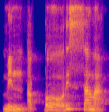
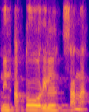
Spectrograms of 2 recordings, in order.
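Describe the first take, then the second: First: The l merges into a doubled s sound. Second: The l is clearly pronounced before the s. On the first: The speaker calls it right. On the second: The speaker calls it wrong. "tidak tidak dibaca min aktoril sama"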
